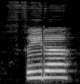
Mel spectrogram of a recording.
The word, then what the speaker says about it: theta: right here so this symbol here it is pronounced theta it is a Greek letter so th ETA and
